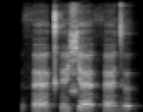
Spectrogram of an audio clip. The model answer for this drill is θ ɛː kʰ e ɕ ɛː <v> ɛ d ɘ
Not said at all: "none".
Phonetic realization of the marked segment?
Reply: θ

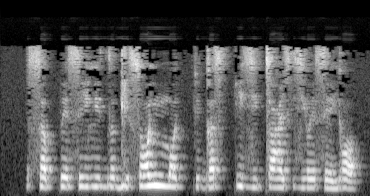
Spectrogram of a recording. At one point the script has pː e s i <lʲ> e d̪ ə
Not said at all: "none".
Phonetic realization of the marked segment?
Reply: lʲ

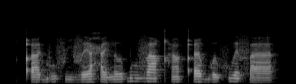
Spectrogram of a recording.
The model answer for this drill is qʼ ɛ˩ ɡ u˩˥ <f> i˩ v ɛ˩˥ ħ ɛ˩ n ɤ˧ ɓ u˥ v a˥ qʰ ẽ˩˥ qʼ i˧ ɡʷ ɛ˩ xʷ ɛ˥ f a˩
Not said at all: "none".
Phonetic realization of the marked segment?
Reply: f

